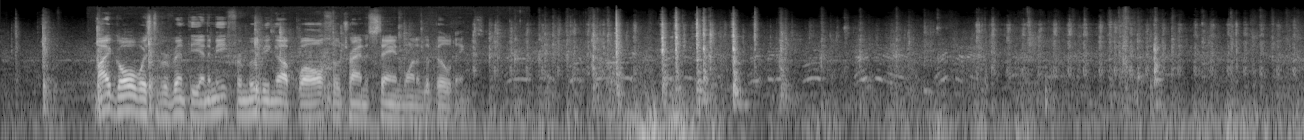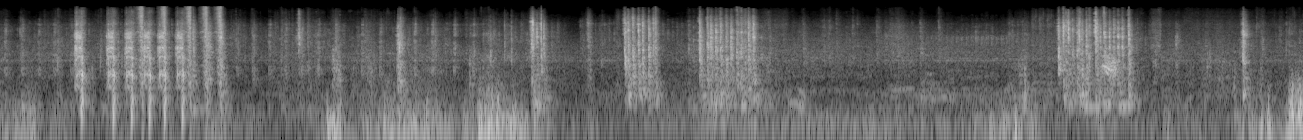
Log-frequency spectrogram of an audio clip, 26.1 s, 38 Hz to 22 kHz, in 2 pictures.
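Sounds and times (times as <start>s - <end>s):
airsoft gun shots: 13.8s - 15.4s.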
